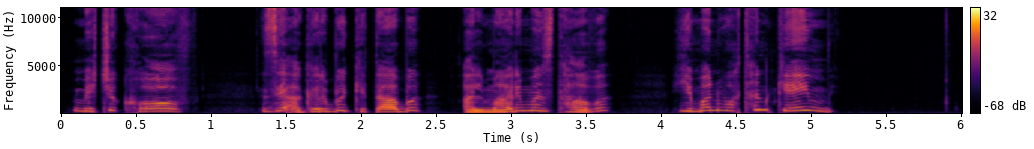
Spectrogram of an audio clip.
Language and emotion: Kashmiri, fearful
